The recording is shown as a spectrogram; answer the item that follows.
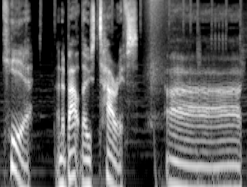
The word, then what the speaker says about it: Keir: does tariffs like me star actually sir it's pronounced Kier and about those tariffs uh Trump British steel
